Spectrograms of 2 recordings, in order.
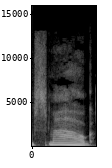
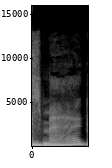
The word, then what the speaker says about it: Smaug: My eldest child walked outside into the cold and went, "Look, I'm Smaug."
